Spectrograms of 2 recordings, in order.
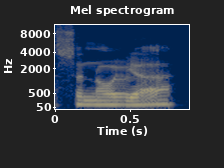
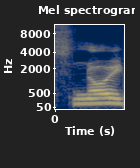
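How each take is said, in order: First: The name ends with an extra final vowel sound. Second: The name ends without a final vowel sound. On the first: The speaker calls it wrong. "not Sonoya" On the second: The speaker calls it right. "The people that live there say it's Sonoy. The A is silent"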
